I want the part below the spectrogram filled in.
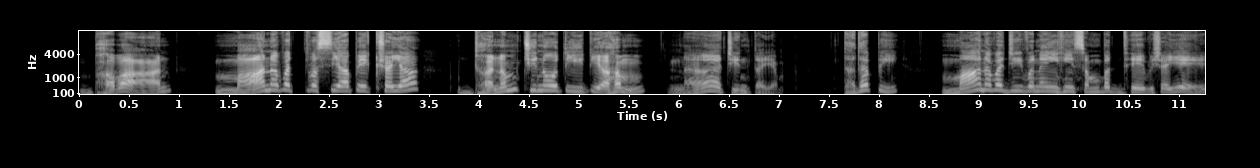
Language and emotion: Sanskrit, disgusted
